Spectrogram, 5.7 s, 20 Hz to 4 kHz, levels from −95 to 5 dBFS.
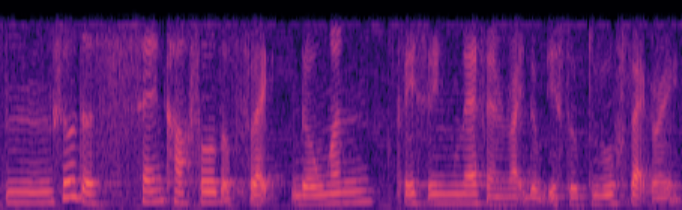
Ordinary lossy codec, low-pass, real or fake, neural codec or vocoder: none; 3.6 kHz; real; none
